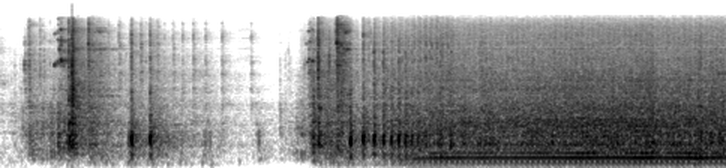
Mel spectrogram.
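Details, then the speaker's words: Trash-picked Toro Super Recycler push mower with Personal Pace self-propel, year unknown, first start test without the air filter assembly: it catches and settles into a steady run with a hard rattling buzz over the engine note, engine loose on its deck mounts and needing tightening. "before I do anything, I should sharpen that blade, and I really should tighten down that engine."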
